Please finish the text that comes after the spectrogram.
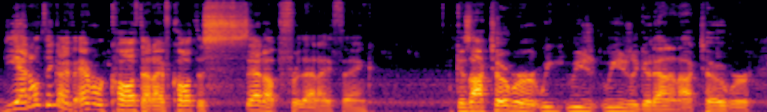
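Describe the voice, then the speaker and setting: A man's voice: medium pitch, big pitch swings, moderate pace, a little hiss or hum. A man in casual radio chat, explaining things in a laid-back, meandering way. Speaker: radio round-up participant.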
